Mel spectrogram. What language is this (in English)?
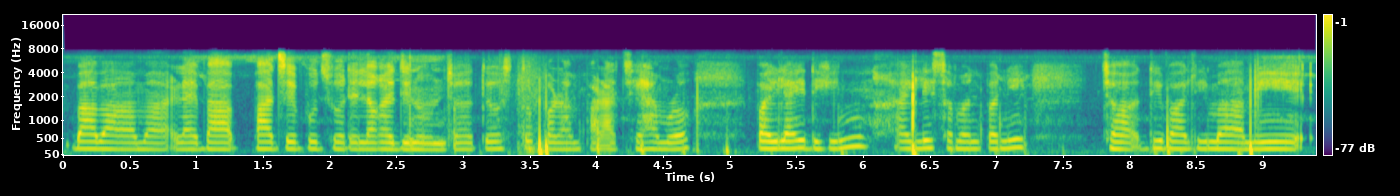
Nepali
